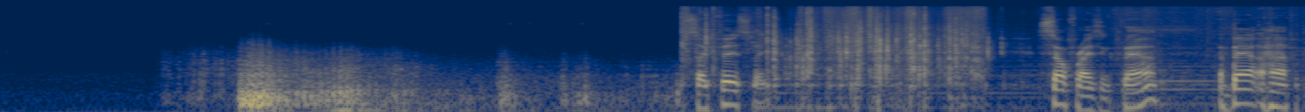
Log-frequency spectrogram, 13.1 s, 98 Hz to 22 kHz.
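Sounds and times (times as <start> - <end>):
small crackles: 0.0 - 10.6
explosion boom with rumble: 1.6 - 6.8.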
